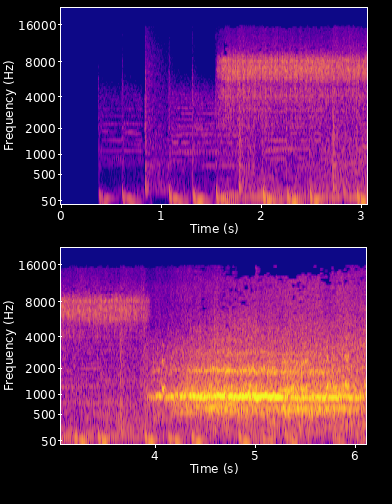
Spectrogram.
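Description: Intro sting: a fast, steady thumping beat with musical tones, then a loud car tyre screech from about four seconds in that cuts off suddenly.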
